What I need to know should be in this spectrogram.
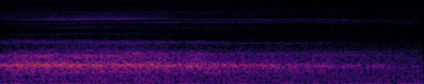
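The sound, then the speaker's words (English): Slow exhalation during a breathing exercise, breathing from the abdomen at a natural pace: one long, soft, airy breath out that holds steady and fades slightly toward the end, with no talk. “see, I exhale, that's all, and I follow the exhalation.”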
